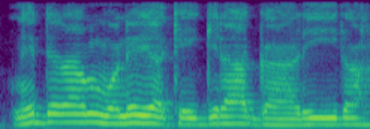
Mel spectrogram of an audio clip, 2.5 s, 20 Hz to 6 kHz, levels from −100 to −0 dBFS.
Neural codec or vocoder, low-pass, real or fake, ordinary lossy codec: codec, 16 kHz, 2 kbps, FunCodec, trained on LibriTTS, 25 frames a second; 5.4 kHz; fake; none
